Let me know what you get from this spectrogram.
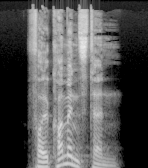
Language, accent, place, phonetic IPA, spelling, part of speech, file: German, Germany, Berlin, [ˈfɔlkɔmənstn̩], vollkommensten, adjective, De-vollkommensten.ogg
- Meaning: 1. superlative degree of vollkommen 2. inflection of vollkommen: strong genitive masculine/neuter singular superlative degree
